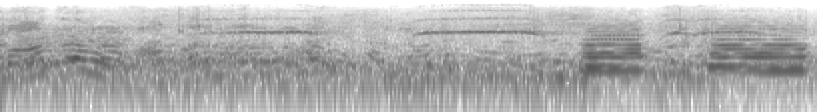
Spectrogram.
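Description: A car horn honks twice in short blasts near the end, over the chatter and shouts of a crowd pressed around the car. Two higher held tones sound earlier.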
